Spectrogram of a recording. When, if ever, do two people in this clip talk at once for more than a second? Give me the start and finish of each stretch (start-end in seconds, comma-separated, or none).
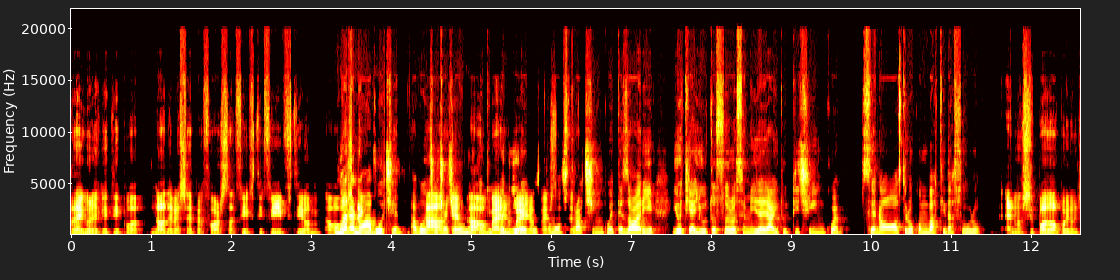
4.4-6.3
